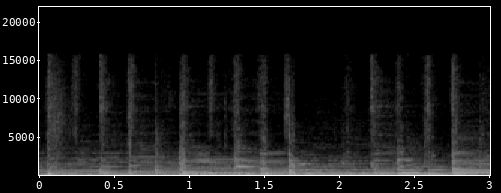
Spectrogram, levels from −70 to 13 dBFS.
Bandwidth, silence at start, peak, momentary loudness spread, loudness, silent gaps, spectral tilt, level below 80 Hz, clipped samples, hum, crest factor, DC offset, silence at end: 16 kHz; 0 s; -8 dBFS; 4 LU; -25 LUFS; none; -6 dB/octave; -38 dBFS; under 0.1%; none; 16 dB; under 0.1%; 0 s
